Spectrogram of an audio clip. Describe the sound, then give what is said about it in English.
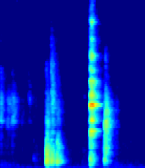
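Dice clatter onto a hard floor during a roll in two quick bursts of small, bright rattling impacts, fairly quiet, with silence in between and no voices. “Shoe dice don't count.”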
